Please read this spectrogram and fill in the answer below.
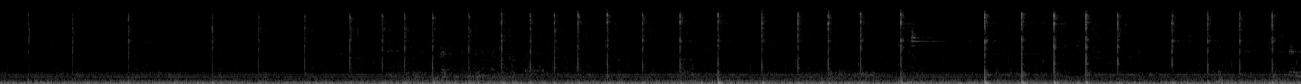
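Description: A faint series of sharp, irregular clicks, a few a second and coming quicker near the end, over a low steady hum.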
